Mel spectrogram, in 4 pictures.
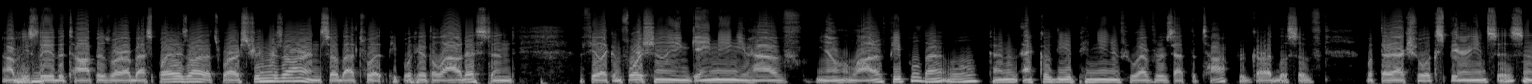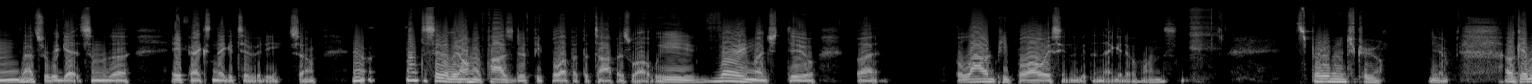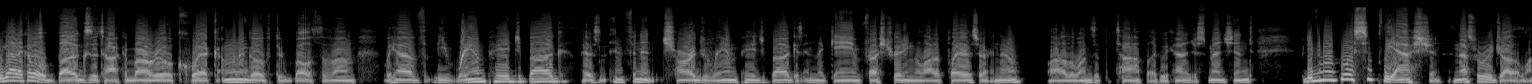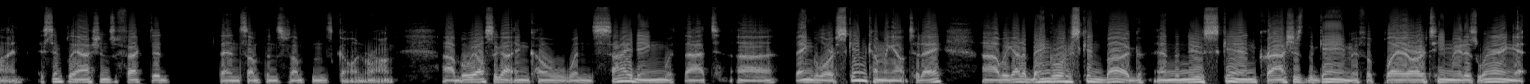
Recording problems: distortion; heavy; 6 dB below the speech

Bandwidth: 15 kHz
